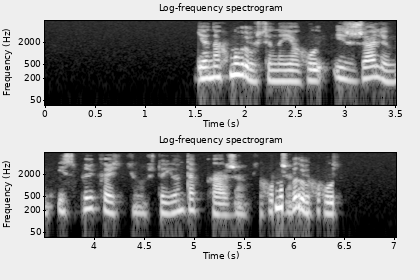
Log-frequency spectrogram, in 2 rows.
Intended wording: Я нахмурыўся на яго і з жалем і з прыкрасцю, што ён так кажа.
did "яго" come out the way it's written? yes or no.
yes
